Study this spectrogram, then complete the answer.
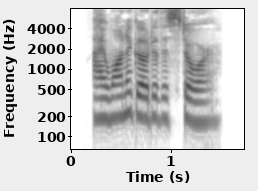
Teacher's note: Feel how go and store get more energy? That's English rhythm.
